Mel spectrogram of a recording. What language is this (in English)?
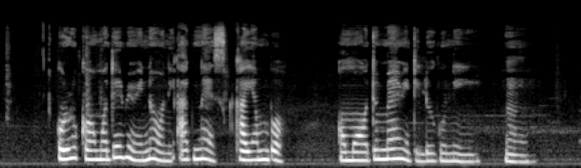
Yoruba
